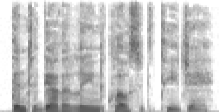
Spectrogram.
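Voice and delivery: plain reading voice

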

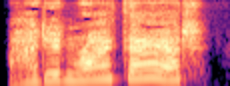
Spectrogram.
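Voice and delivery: high, slow, frightened squeak; quivering denial. A narrator's reading. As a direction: protest timidly in a piping voice. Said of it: "His lips were quivering".

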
